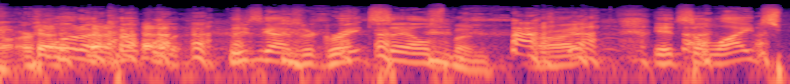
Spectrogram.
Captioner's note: laughter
